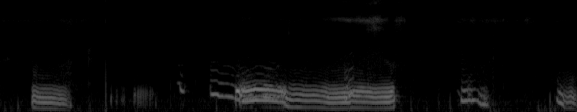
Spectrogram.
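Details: Wrestling Chihuahuas make funny noises: short nasal whines, then a long wobbling growl-whine of about a second and a half with a deep undertone, followed by brief rising whimpers; quiet room.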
